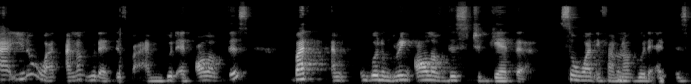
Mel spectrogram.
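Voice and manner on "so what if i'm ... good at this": ordinary talk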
